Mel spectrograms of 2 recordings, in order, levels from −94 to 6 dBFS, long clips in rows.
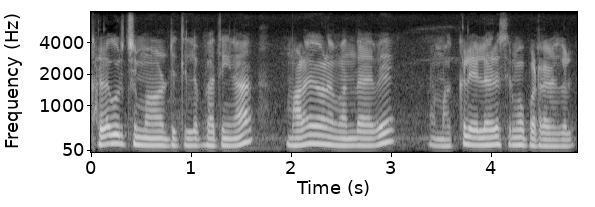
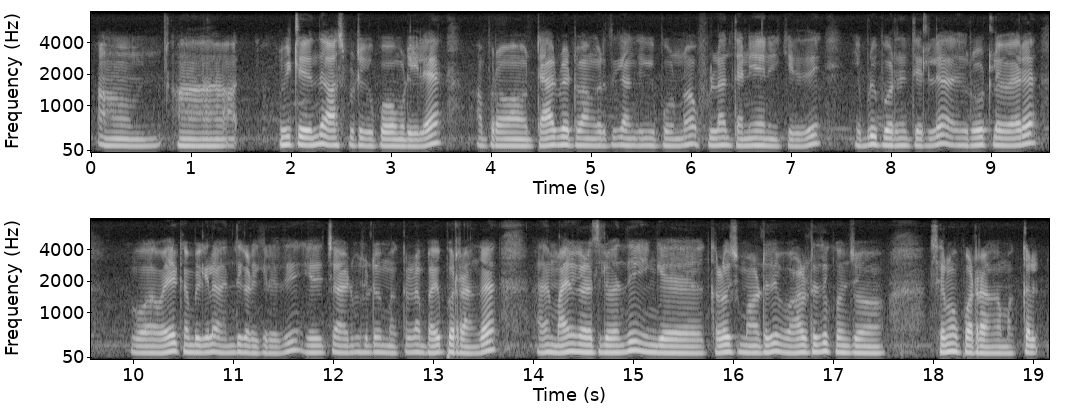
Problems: constant background noise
